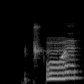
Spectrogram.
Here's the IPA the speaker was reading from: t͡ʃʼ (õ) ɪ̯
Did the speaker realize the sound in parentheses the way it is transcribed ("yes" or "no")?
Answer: no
